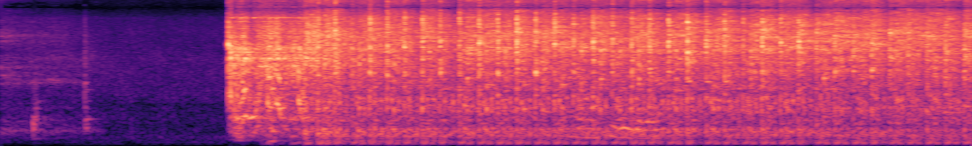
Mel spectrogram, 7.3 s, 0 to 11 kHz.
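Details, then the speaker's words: 1976 Harley-Davidson Ironhead twin under rebuild, restarted halfway warm after the idle set screw ran it too fast at first: catches instantly and settles into a lumpy, uneven idle with a wandering beat; rough idle. "it took off with me when I first cranked it up but I had to I guess I had the idle set screw here a little bit too much"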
